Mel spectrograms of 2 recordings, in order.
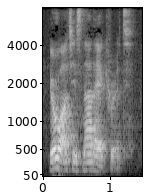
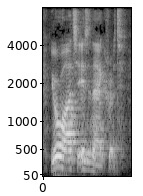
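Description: First: "is not" in full before "accurate", slowly; uncontracted is not. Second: "isn't" contracted and linked into "accurate", slowly. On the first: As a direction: slowly model both words of "is not". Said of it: "Is not을 붙여서". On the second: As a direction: slowly model "isn't accurate" with the short form. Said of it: "합치면은요". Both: Shown as a demonstration.

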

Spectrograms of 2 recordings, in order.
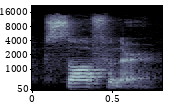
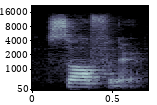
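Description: Both takes have the same delivery.

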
